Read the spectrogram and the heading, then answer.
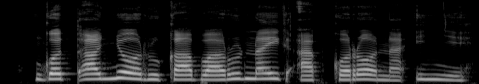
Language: Kalenjin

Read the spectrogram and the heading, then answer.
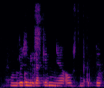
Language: Icelandic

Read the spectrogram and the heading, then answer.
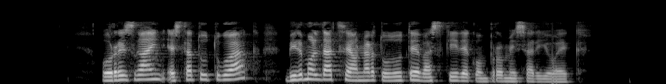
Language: Basque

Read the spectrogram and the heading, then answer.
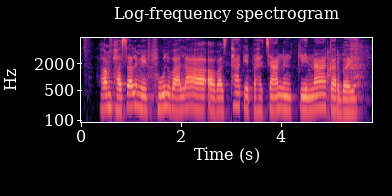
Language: Maithili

